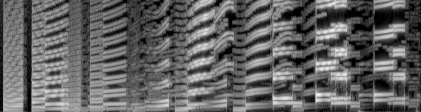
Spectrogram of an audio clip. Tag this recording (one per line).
acid
alesis
ambient
base
bass
beats
chords
electro
glitch
idm
kat
leftfield
micron
small
synth
thumb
